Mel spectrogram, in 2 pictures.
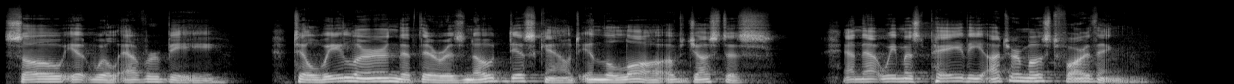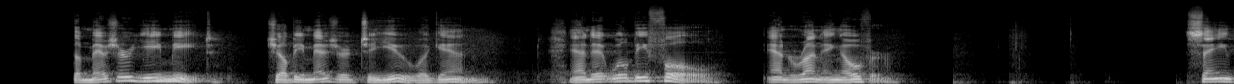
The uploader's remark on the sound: The Sunday service audio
